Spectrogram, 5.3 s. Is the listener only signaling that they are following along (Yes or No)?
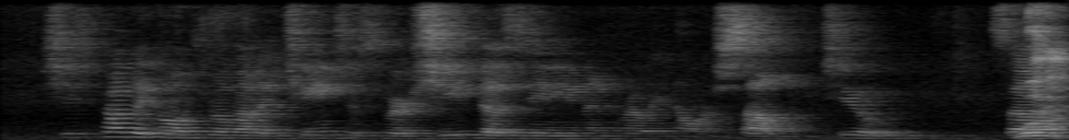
Yes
